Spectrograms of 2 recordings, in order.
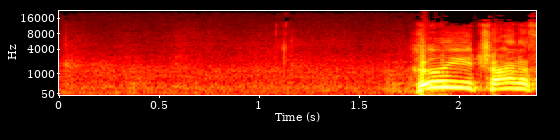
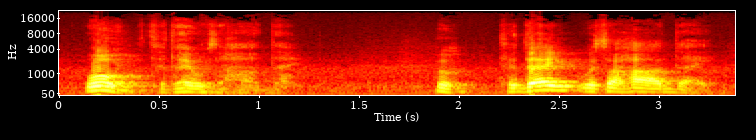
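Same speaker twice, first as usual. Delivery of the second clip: mock weary complaint; 10 semitones lower than usual. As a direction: sigh it like you've toiled all day. Lazy man complaining at supper.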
